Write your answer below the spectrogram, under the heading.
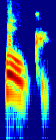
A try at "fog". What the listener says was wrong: Yep. That was correct. Yep. Thank you. Good work.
